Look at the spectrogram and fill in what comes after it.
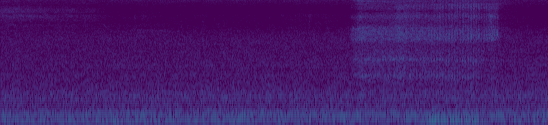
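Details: A Siberian Husky sleeping in an odd position snores in a low, steady rumble, with a brief hissing breath partway through; the recording was made right by his nose.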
